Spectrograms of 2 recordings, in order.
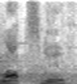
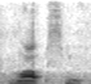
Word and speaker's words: Locksmith: And the way you pronounce the channel is Locksmith. Locksmith.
